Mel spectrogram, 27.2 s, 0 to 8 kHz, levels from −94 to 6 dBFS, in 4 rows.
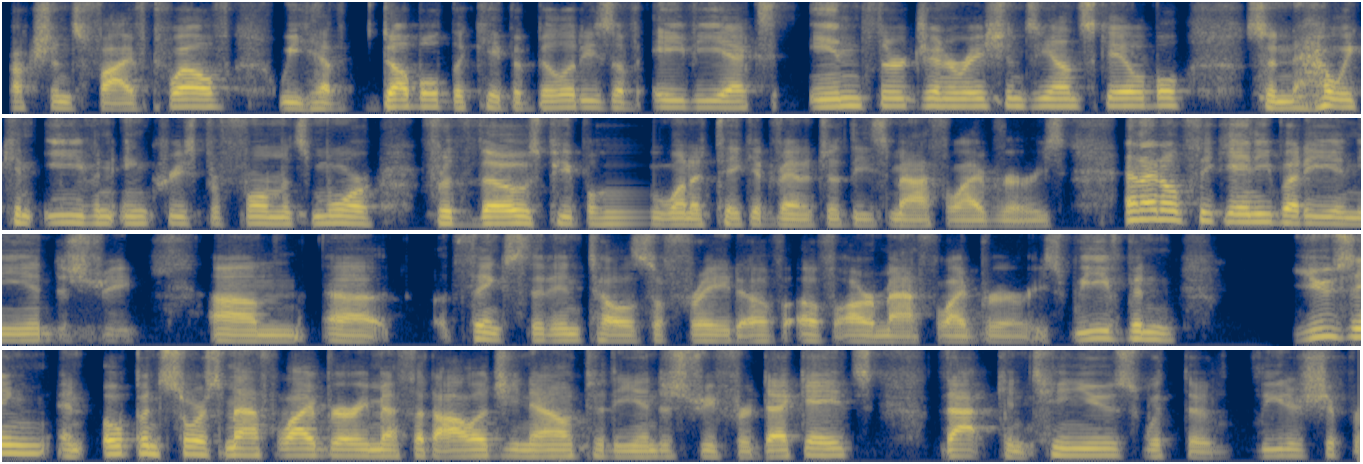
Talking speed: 155 wpm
